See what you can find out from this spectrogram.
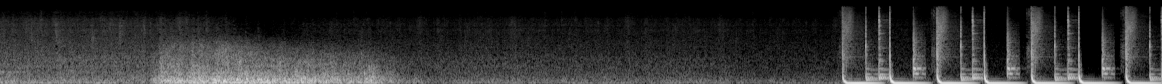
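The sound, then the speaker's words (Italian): A steady, hissing downpour of heavy rain with a deep rumble of thunder early on, followed near the end by a series of loud, sharp, evenly spaced booming hits. “Piove, senti come piove, Madonna come piove, senti come viene giù.”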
